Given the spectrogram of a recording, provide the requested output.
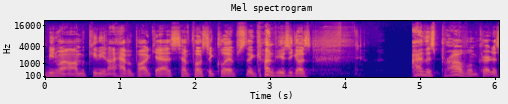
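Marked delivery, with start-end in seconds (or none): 4.9-6.1 put-on giddy bragging voice. Retelling how a coworker bragged about a viral clip: imitating Ross's giddy bragging. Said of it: "he literally said it like this".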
